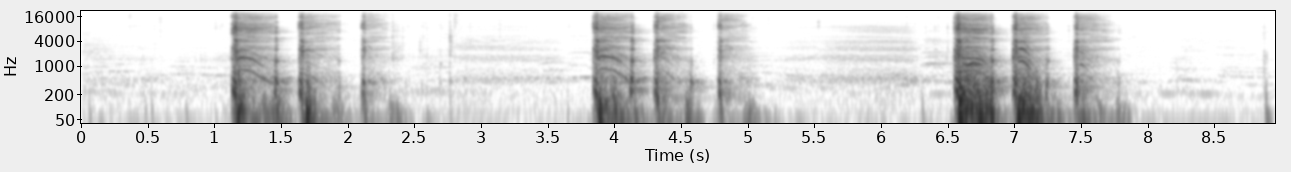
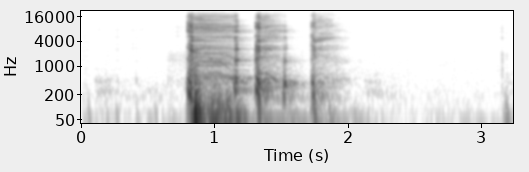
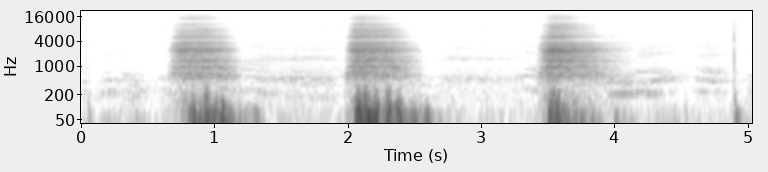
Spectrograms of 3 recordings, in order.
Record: {
  "three_cough_length": "9.0 s",
  "three_cough_amplitude": 28582,
  "three_cough_signal_mean_std_ratio": 0.3,
  "cough_length": "3.2 s",
  "cough_amplitude": 18370,
  "cough_signal_mean_std_ratio": 0.26,
  "exhalation_length": "5.0 s",
  "exhalation_amplitude": 1877,
  "exhalation_signal_mean_std_ratio": 0.43,
  "survey_phase": "beta (2021-08-13 to 2022-03-07)",
  "age": "45-64",
  "gender": "Male",
  "wearing_mask": "No",
  "symptom_none": true,
  "smoker_status": "Ex-smoker",
  "respiratory_condition_asthma": false,
  "respiratory_condition_other": false,
  "recruitment_source": "REACT",
  "submission_delay": "1 day",
  "covid_test_result": "Negative",
  "covid_test_method": "RT-qPCR"
}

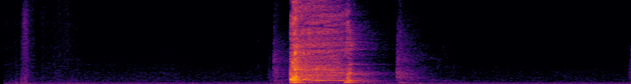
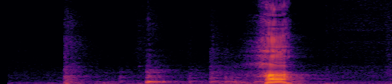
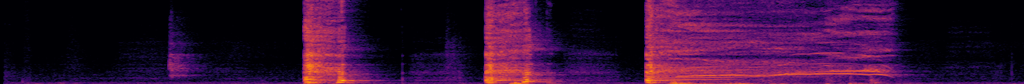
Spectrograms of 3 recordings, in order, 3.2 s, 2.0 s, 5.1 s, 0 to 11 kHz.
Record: {
  "cough_length": "3.2 s",
  "cough_amplitude": 10882,
  "cough_signal_mean_std_ratio": 0.21,
  "exhalation_length": "2.0 s",
  "exhalation_amplitude": 6193,
  "exhalation_signal_mean_std_ratio": 0.26,
  "three_cough_length": "5.1 s",
  "three_cough_amplitude": 9587,
  "three_cough_signal_mean_std_ratio": 0.4,
  "survey_phase": "beta (2021-08-13 to 2022-03-07)",
  "age": "18-44",
  "gender": "Male",
  "wearing_mask": "No",
  "symptom_cough_any": true,
  "symptom_runny_or_blocked_nose": true,
  "symptom_sore_throat": true,
  "symptom_fatigue": true,
  "symptom_fever_high_temperature": true,
  "smoker_status": "Never smoked",
  "respiratory_condition_asthma": false,
  "respiratory_condition_other": false,
  "recruitment_source": "Test and Trace",
  "submission_delay": "2 days",
  "covid_test_result": "Positive",
  "covid_test_method": "RT-qPCR",
  "covid_ct_value": 35.5,
  "covid_ct_gene": "N gene"
}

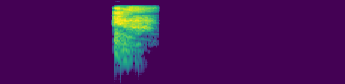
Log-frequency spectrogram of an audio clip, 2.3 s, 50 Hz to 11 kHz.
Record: {
  "cough_length": "2.3 s",
  "cough_amplitude": 17459,
  "cough_signal_mean_std_ratio": 0.23,
  "survey_phase": "beta (2021-08-13 to 2022-03-07)",
  "age": "45-64",
  "gender": "Female",
  "wearing_mask": "No",
  "symptom_none": true,
  "smoker_status": "Ex-smoker",
  "respiratory_condition_asthma": false,
  "respiratory_condition_other": false,
  "recruitment_source": "REACT",
  "submission_delay": "3 days",
  "covid_test_result": "Negative",
  "covid_test_method": "RT-qPCR",
  "influenza_a_test_result": "Negative",
  "influenza_b_test_result": "Negative"
}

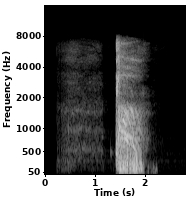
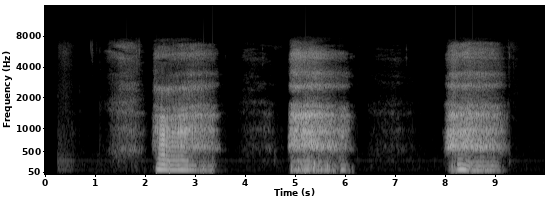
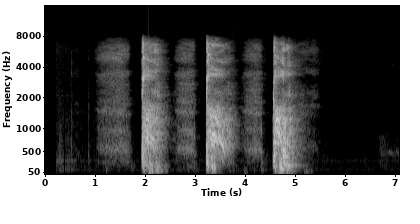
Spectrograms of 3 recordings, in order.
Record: {
  "cough_length": "2.8 s",
  "cough_amplitude": 31535,
  "cough_signal_mean_std_ratio": 0.36,
  "exhalation_length": "10.0 s",
  "exhalation_amplitude": 18496,
  "exhalation_signal_mean_std_ratio": 0.49,
  "three_cough_length": "7.1 s",
  "three_cough_amplitude": 31086,
  "three_cough_signal_mean_std_ratio": 0.35,
  "survey_phase": "beta (2021-08-13 to 2022-03-07)",
  "age": "45-64",
  "gender": "Male",
  "wearing_mask": "No",
  "symptom_cough_any": true,
  "symptom_runny_or_blocked_nose": true,
  "symptom_diarrhoea": true,
  "symptom_fever_high_temperature": true,
  "smoker_status": "Never smoked",
  "respiratory_condition_asthma": false,
  "respiratory_condition_other": false,
  "recruitment_source": "Test and Trace",
  "submission_delay": "2 days",
  "covid_test_result": "Positive",
  "covid_test_method": "LFT"
}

